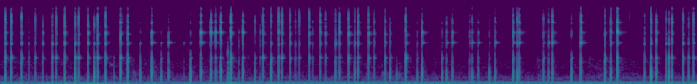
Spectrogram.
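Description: Long nails tap and clink rapidly on the surface of a round, flat, solid white glass plate held near the recorder. The result is a steady stream of short, sharp clicks with bright, glassy ringing overtones, over a faint low hum.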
